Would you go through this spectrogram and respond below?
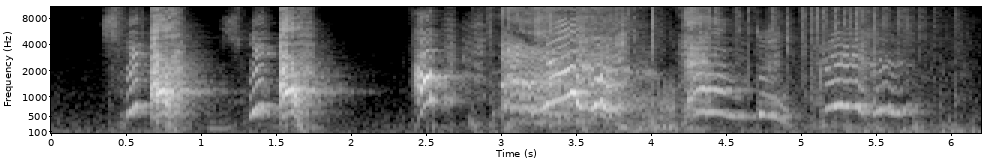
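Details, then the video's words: Pomeranian barking on command during playtime, three crisp high yaps followed by a rough yelping burst and falling whiny notes, a person talking indoors. "pomeranian barking playtime: the funniest bark"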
